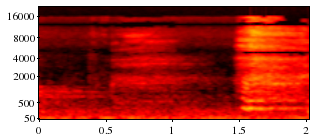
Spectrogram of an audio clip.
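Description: A woman's quick, audible intake of breath near the end, after a short lull with only a faint low room hum.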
